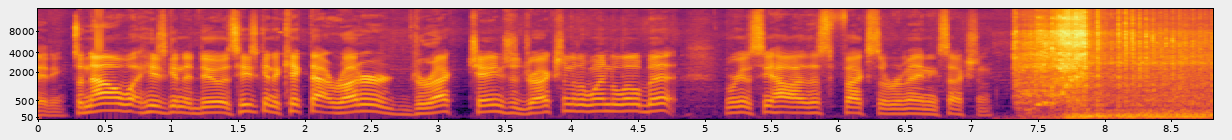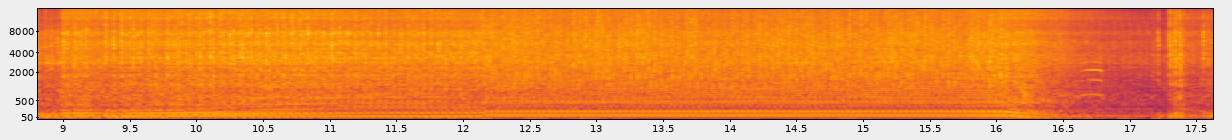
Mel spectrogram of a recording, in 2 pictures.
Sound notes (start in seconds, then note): 7.3 engine starts; 11.9 wind fan blows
